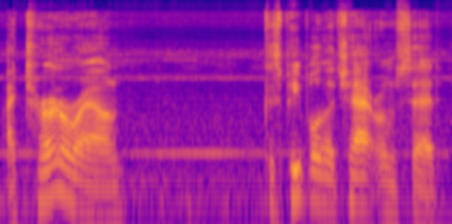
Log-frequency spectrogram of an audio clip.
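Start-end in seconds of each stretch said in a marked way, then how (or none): none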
